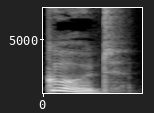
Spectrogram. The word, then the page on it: good: British English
